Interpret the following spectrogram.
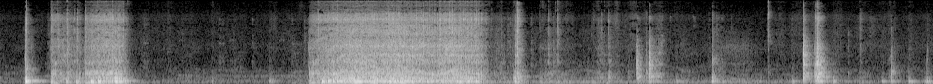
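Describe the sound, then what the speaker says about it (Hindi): A sewing machine stitches fabric in two rapid runs, a short one at first and then a longer steady burr of about four seconds, followed by scattered clicks and handling noises of the machine and cloth. "तो हम धागा चेंज कर लेते हैं और यहाँ पे भी सिलाई से अटैच करते हैं।"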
